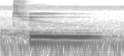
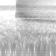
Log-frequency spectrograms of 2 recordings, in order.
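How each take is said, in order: First: It is spoken in a full, normal voice. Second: It is spoken in a soft whisper. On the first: "let's say two" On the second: "Let's whisper it this time. I'll go first"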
